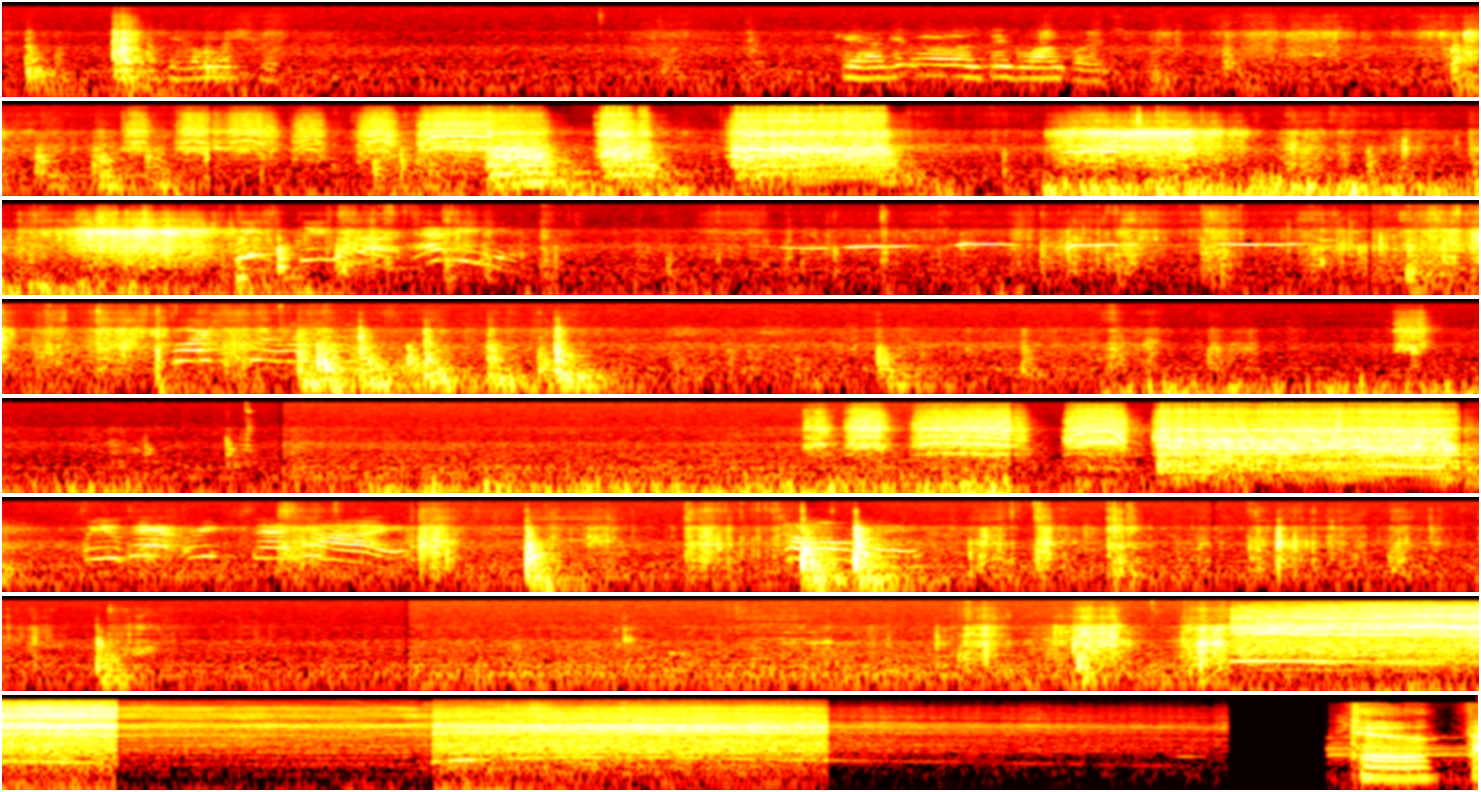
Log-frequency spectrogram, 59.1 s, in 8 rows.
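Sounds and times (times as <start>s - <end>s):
miter saw cutting wood: 8.0s - 12.0s, 33.6s - 37.0s, 50.4s - 57.8s
electric drill whining: 33.6s - 36.8s, 50.4s - 57.8s.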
